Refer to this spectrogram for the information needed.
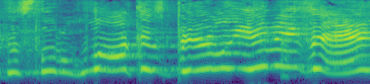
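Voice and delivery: high, nervous mock worry; mock fright. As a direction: fret about the flimsy lock. Imagines herself scared in RV.

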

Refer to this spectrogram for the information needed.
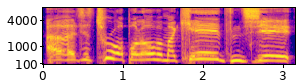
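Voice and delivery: high, put-on sick customer voice; hammed-up prank call voice; prank caller voice. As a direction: play a queasy caller complaining on the phone. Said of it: "You remember calling the Burger King?".

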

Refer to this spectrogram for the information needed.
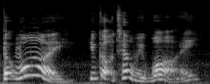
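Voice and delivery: urgent, pressing questions; anxious insistence. Acted. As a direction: demand an answer, alarmed. Pressing girlfriend, acted scene.

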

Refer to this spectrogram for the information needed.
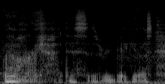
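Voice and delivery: breathless under-the-breath whisper; whispered aside. Real, not acted. Host reacting to a filthy question, whispered. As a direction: mutter it away from the mic.

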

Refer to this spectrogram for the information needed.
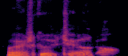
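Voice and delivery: soft, slowed murmur; half-whispered savoring; quiet murmur. Acted. Savoring Jello, fading.

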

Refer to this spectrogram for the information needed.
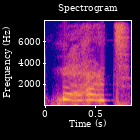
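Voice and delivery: high, squeaky mock gasp of surprise; fake-gasp at the Santa spoiler; mock shock. Host reacting to Santa spoiler, high mock shock.

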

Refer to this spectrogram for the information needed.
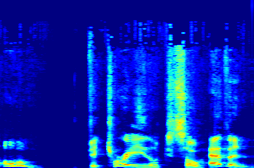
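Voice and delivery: imitated high-pitched gush; gushing admiration. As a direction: coo a high, admiring compliment as the friend. Retells friend gushing over new look.

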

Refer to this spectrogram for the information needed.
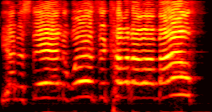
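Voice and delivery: screeched very high and loud, shrill mock outrage; Chris Tucker impression. Host shows how people imitate Chris Tucker, a loud high screech. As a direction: yell it way up high like a comic. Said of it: "like, a Chris Tucker".

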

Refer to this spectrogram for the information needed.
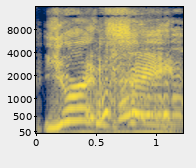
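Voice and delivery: high, slow, laughing you're insane; laughing disbelief. Real, not acted. Laughing at the cohost's absurd claim, high and slow. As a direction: crack up in disbelief.

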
